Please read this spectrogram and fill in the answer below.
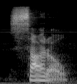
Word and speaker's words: subtle: Subtle. Subtle is American pronunciation. And in British English you can hear subtle, subtle. You will hear the two sound very clearly subtle.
